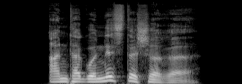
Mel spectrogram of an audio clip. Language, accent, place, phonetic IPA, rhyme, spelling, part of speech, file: German, Germany, Berlin, [antaɡoˈnɪstɪʃəʁə], -ɪstɪʃəʁə, antagonistischere, adjective, De-antagonistischere.ogg
- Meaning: inflection of antagonistisch: 1. strong/mixed nominative/accusative feminine singular comparative degree 2. strong nominative/accusative plural comparative degree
